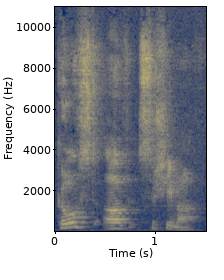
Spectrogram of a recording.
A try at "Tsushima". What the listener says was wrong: Tsushima, it's got a T at the beginning. Tsushima.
